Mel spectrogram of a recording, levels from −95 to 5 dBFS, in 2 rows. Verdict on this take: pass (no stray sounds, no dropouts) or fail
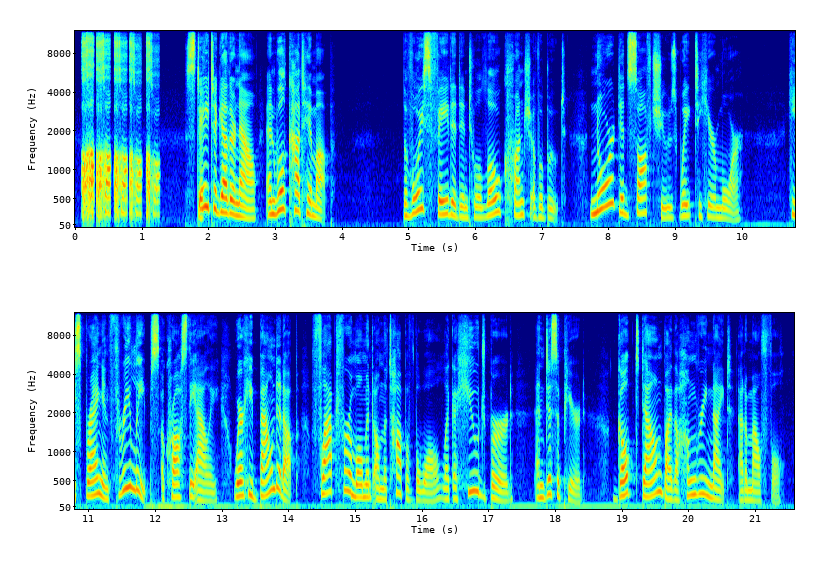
fail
